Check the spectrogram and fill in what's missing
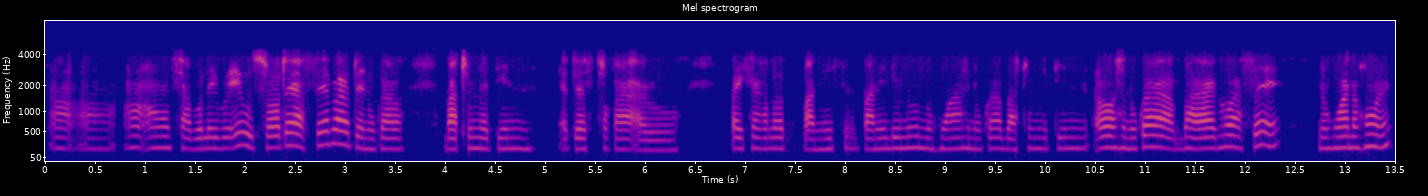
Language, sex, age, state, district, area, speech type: Assamese, female, 45-60, Assam, Dibrugarh, rural, conversation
